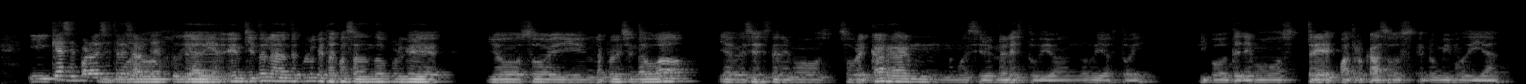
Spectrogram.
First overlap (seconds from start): 0.9 s

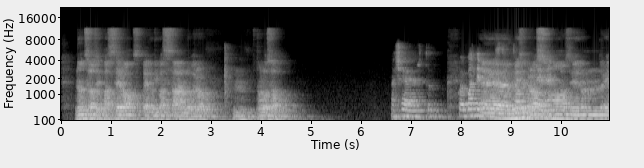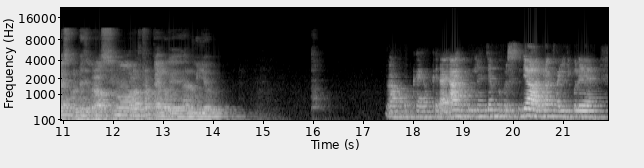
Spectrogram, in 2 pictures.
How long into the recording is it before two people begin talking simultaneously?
8.3 s

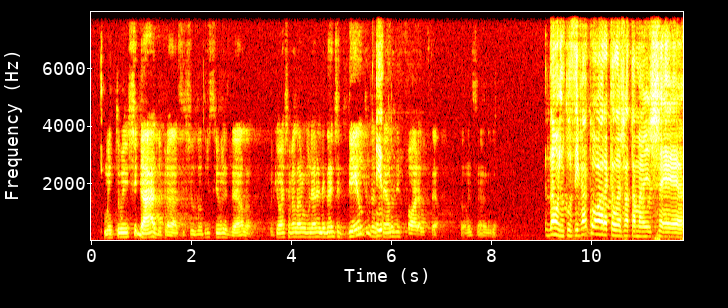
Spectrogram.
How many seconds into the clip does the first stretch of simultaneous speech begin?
none

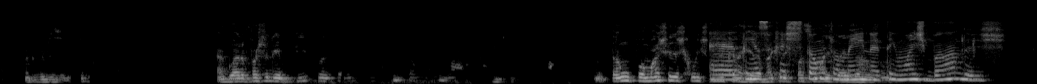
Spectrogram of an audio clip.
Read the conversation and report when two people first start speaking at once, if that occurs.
7.1 s

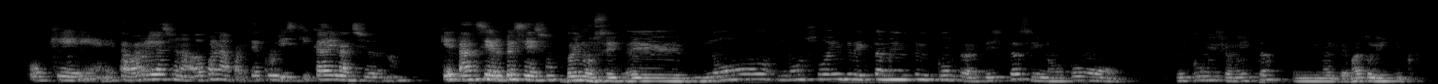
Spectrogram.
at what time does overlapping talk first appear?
none

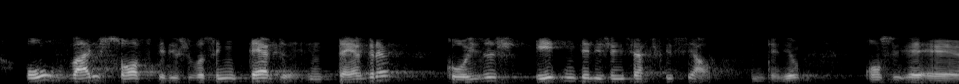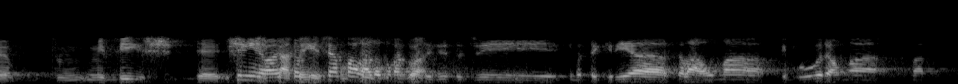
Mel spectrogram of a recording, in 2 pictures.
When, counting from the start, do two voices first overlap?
11.8 s

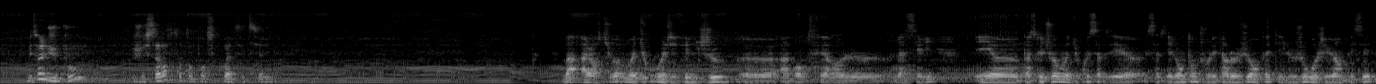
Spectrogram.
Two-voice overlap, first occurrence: none

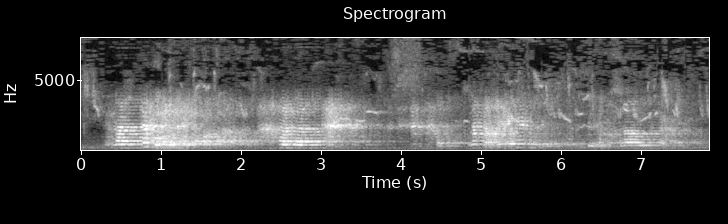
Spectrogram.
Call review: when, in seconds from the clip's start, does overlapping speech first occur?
none

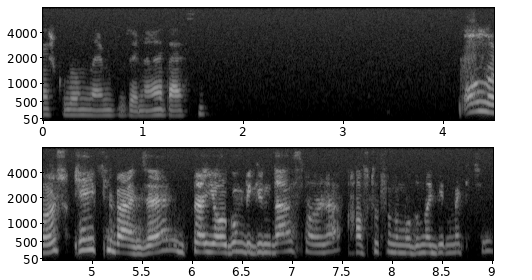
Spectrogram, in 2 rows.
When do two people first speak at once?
none

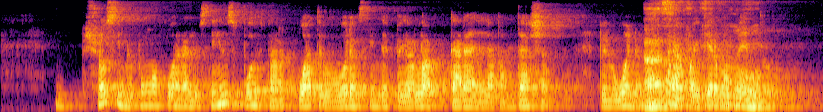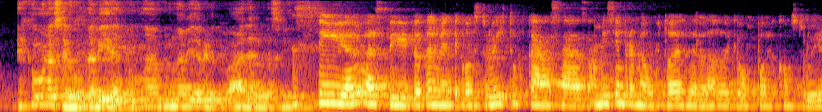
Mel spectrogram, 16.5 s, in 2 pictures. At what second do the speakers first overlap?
6.4 s

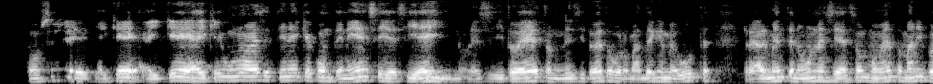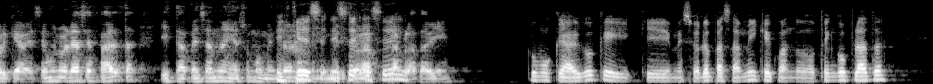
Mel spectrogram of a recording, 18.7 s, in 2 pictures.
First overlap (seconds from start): 12.1 s

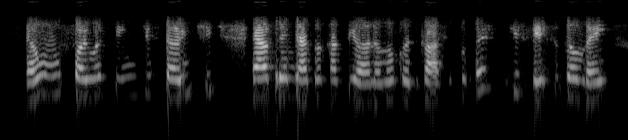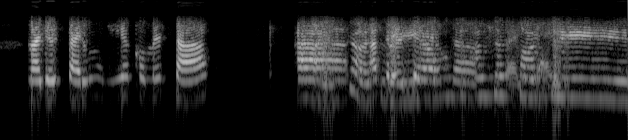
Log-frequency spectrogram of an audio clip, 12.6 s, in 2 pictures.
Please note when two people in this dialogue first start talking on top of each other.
9.3 s

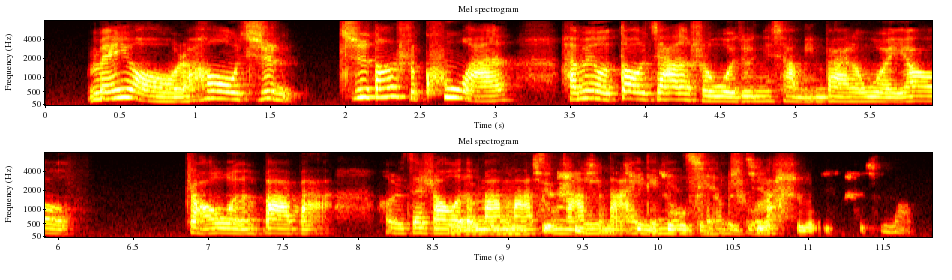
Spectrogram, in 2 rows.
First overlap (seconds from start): 8.6 s

